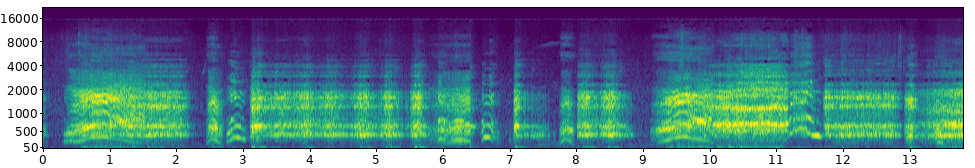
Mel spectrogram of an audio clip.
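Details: Wild howler monkeys in Belize, fed by a person nearby, giving loud, hoarse, harmonic roaring howls in bursts of one to two seconds, broken by short gaps and brief rising and falling grunts.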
